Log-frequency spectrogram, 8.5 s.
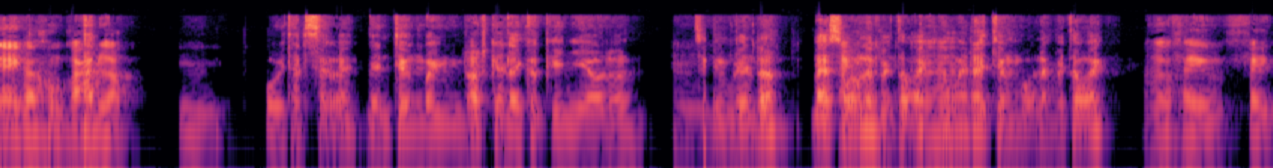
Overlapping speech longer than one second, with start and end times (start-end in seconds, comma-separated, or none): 4.5-6.4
